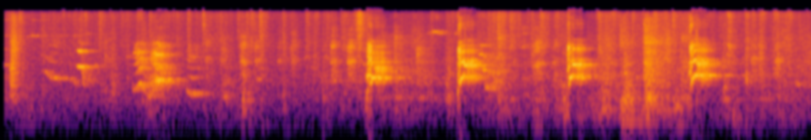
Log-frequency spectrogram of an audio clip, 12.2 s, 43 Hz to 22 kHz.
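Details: Several one-month-old Ibizan hound puppies, filmed 25 August 2011, giving short high yelps and squeaky whines in irregular bursts, some overlapping, with small scuffling noises between calls.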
